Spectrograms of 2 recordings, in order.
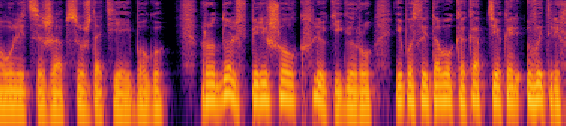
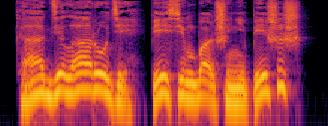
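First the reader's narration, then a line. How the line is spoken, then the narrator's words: Pharmacist shouting across alley. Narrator (Russian): крикнул аптекарь Рудольфу через переулок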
